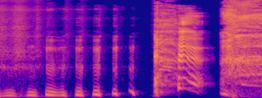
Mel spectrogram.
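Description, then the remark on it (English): A quick run of about seven short, rhythmic bursts, like small coughs or throat-clearing, followed by two louder, harsher coughs, with no speech. “Very adorable. Very adorable cough.”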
